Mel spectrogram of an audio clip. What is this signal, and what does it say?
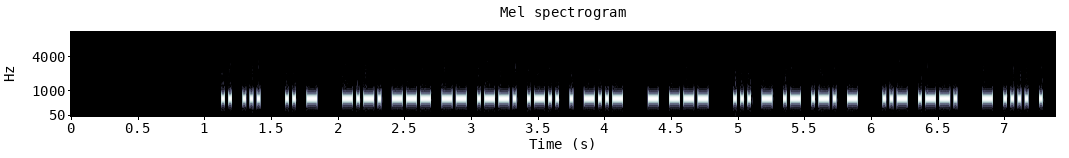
Morse code, heard as a keyed tone, about 46 wpm, 700 Hz. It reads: IS IT COMPLEX TO START UP THE
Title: Sentences from Top 1000 Words - Review Part 6 - 45wpm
